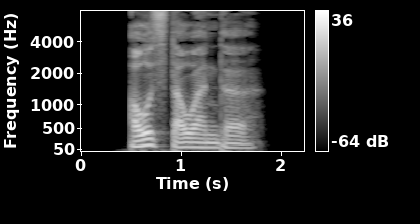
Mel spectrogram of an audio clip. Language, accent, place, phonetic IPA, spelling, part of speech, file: German, Germany, Berlin, [ˈaʊ̯sdaʊ̯ɐndə], ausdauernde, adjective, De-ausdauernde.ogg
- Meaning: inflection of ausdauernd: 1. strong/mixed nominative/accusative feminine singular 2. strong nominative/accusative plural 3. weak nominative all-gender singular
